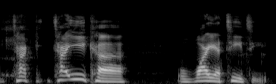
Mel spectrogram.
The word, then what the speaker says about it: Taika Waititi: It is spelled Taki, or not Taki, Taika Waititi.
